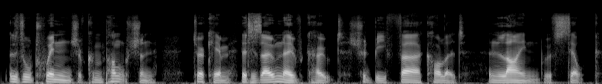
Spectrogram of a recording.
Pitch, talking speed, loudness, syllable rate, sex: 95 Hz, 190 wpm, -20 LUFS, 5.4 syllables/s, male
